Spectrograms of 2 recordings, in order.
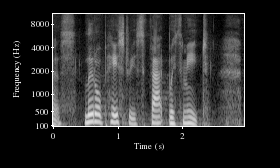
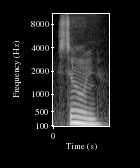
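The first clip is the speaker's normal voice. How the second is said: calm uncle; 4 semitones lower than usual. Acted. Uncle answers children.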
